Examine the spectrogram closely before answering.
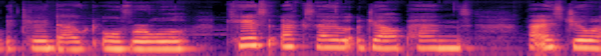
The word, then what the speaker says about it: Caisexile: But the rest of it is those, I don't know if I'm saying it right, but I say Case XL, but it's spelled CAISEXILE. So that's the only way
